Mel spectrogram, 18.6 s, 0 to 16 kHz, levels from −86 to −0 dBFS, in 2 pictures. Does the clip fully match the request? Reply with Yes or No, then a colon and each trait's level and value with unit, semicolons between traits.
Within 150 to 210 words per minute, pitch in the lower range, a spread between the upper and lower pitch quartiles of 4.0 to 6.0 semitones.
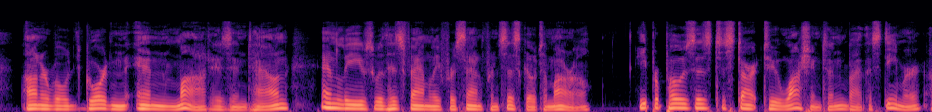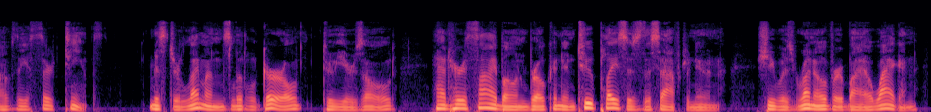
Yes: average, 170 wpm; low, 105 Hz; average, 4.6 semitones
